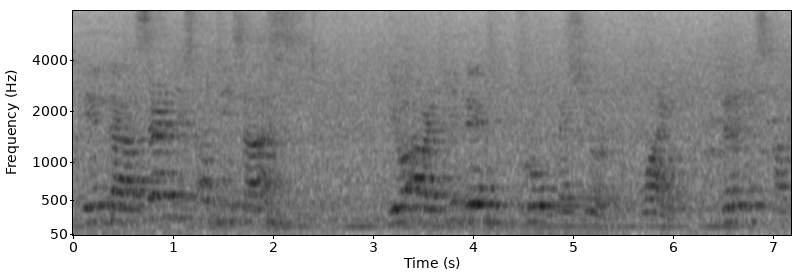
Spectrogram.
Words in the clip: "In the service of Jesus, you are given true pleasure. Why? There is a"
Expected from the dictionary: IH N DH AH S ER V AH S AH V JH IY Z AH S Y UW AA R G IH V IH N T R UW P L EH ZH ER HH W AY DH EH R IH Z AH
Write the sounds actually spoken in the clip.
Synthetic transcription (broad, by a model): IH N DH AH S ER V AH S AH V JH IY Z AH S Y UW AA R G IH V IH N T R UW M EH S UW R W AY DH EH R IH S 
